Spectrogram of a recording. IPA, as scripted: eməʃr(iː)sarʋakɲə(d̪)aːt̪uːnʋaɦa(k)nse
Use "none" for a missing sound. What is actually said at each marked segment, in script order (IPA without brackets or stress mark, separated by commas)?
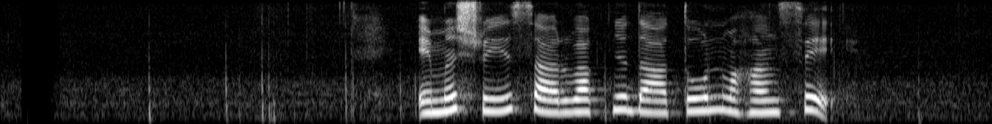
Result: iː, d̪, none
